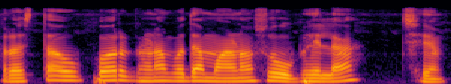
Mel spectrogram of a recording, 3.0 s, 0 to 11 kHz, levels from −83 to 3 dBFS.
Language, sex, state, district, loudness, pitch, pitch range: Gujarati, male, Gujarat, Navsari, -15 LUFS, 145 Hz, 130-160 Hz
